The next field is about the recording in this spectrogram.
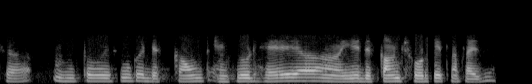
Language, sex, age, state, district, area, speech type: Hindi, male, 18-30, Madhya Pradesh, Betul, urban, conversation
